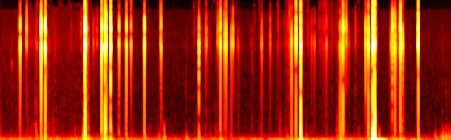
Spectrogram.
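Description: A metal syringe needle scratches and pokes the foam plug in a silicone dummy ear in quick, repeated strokes. The result is a rapid run of short, crisp, bright scratchy clicks and rasps over a faint low rumble, with the loudest, fullest strokes near the end.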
